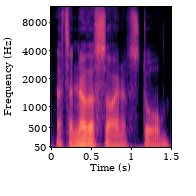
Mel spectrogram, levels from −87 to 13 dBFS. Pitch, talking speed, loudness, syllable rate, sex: 90 Hz, 200 wpm, -17 LUFS, 5.2 syllables/s, male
